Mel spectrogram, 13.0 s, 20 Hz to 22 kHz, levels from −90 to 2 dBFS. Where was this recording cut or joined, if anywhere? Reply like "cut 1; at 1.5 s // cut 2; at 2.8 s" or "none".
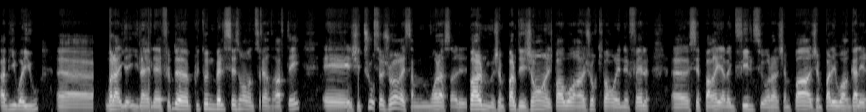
cut 1; at 1.8 s // cut 2; at 2.3 s // cut 3; at 2.6 s // cut 4; at 5.6 s // cut 5; at 7.0 s // cut 6; at 7.7 s // cut 7; at 8.3 s // cut 8; at 9.0 s // cut 9; at 11.0 s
